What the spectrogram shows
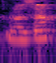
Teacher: همچنان مد اصلی است رازق میبینیم قاف ساکن از قلقله صورت می‌گیره و حرف را اینجا پر خوانده میشه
